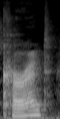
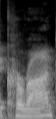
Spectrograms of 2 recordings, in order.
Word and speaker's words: currant: how to pronounce it according to Google it's just pronounced current uh I I've heard people say currant so I I think uh maybe myself included we're trying to over pronounce the word but uh black currant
